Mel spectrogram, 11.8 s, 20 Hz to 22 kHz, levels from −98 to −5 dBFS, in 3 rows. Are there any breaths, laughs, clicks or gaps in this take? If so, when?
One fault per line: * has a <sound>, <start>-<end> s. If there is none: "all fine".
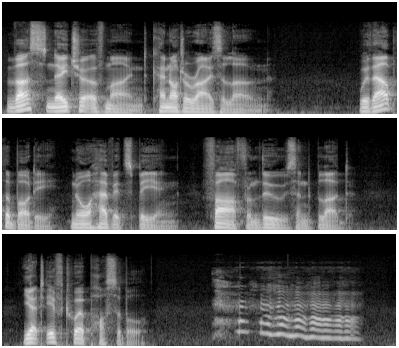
* has a laugh, 10.0-11.5 s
